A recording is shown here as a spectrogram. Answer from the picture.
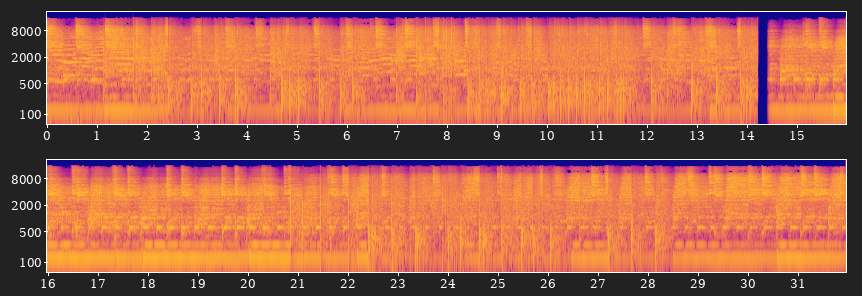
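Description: Strings of firecrackers crackling in rapid pops over loud music that holds steady sustained tones. The sound drops out for a moment about halfway through, then the music carries on with further bursts of pops.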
